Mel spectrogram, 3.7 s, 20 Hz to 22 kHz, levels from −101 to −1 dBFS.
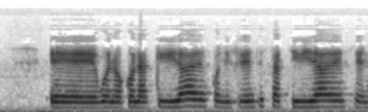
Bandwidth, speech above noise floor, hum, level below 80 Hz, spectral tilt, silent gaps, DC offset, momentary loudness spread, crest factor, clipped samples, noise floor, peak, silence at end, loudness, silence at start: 7.4 kHz; 21 dB; none; -42 dBFS; -4.5 dB/octave; none; under 0.1%; 6 LU; 18 dB; under 0.1%; -39 dBFS; 0 dBFS; 0 s; -17 LUFS; 0.35 s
